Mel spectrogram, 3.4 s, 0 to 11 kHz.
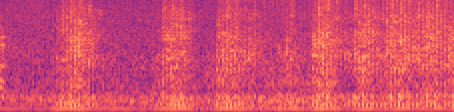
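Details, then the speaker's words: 1999 Mazda B2500 with restored 1999 Ford Ranger 2.5L engine, test drive; deep steady burble with loud raspy exhaust pulses from a glass pack muffler that just ends under the truck, not pointing out; owners smelled fuel, running rich; loud exhaust. "see it's just that loud mug hey you know why it's so loud because it doesn't point out of the truck oh really it just stuck underneath there"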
